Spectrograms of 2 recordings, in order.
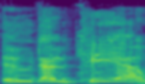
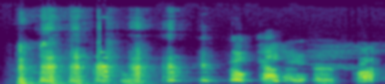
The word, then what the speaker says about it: Udo Kier: It's Udo Kier. Why can't you say his name? Because I said it like that because I did it on purpose. Udo Kier.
